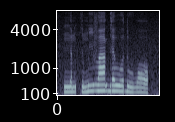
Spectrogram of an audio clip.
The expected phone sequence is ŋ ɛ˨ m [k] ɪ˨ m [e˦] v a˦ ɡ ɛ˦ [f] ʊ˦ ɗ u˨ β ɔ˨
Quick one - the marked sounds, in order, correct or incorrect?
correct, incorrect, incorrect

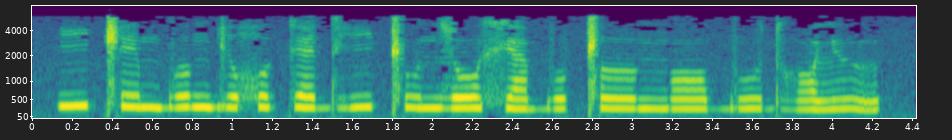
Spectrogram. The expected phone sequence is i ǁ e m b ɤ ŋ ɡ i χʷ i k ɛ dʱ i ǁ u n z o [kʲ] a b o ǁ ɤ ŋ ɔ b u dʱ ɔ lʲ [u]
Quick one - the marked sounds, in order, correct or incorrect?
incorrect, incorrect

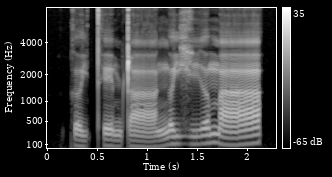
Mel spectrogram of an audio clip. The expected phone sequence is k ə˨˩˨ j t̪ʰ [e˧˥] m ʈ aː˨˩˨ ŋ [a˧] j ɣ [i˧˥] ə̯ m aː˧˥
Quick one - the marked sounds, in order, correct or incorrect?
incorrect, incorrect, correct

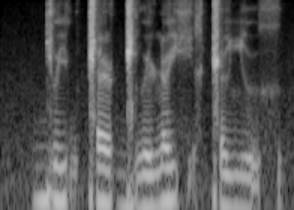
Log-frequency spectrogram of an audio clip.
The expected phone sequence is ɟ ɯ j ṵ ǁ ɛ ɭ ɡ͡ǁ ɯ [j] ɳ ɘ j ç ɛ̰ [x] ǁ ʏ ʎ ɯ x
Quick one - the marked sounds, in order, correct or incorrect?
correct, correct

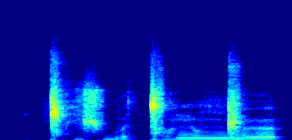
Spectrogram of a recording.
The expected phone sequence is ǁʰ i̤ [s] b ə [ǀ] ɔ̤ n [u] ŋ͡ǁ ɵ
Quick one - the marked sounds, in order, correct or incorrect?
incorrect, correct, correct

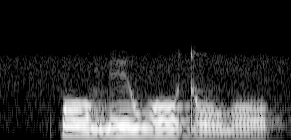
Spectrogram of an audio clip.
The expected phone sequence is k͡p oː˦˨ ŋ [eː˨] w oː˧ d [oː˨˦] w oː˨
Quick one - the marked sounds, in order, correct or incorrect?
incorrect, incorrect

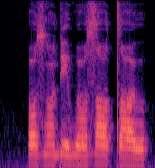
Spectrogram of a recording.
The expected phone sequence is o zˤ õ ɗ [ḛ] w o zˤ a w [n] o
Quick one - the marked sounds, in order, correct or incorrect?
incorrect, incorrect

